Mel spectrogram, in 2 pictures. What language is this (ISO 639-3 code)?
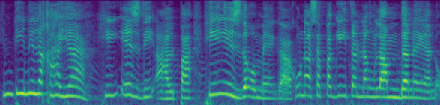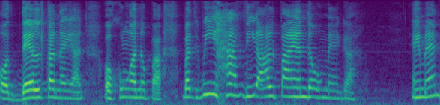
fil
